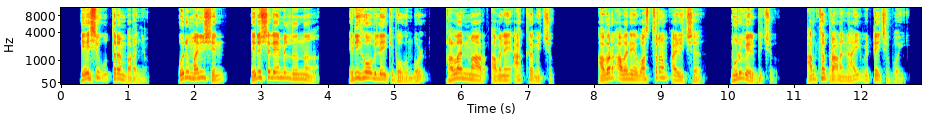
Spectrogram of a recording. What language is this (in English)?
Malayalam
